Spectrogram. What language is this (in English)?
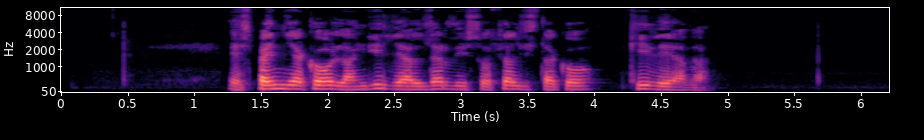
Basque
